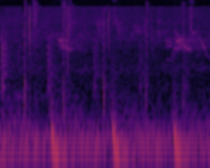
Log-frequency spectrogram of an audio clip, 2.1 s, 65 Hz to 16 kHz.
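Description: Footsteps walking away at a steady pace on stone paving, one step about every 0.6 seconds, each a dull thud with a sharp click.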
